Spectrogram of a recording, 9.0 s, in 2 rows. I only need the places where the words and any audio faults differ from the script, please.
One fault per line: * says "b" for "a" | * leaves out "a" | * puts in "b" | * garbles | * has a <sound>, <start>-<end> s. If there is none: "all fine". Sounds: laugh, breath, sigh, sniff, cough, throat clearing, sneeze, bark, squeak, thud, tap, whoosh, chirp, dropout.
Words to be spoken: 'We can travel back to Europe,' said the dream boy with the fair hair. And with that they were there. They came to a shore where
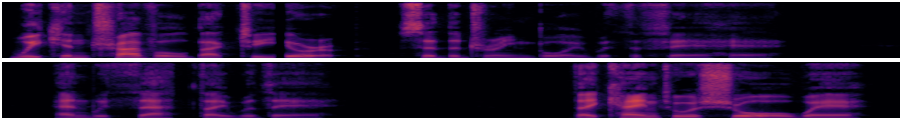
* has a dropout, 1.4-1.4 s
